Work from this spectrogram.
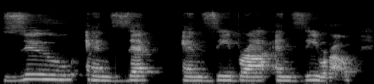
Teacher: it is um sort of a strong longer voiced sound in english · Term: z sound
